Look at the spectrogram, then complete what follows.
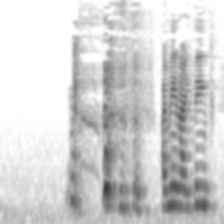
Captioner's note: chuckles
